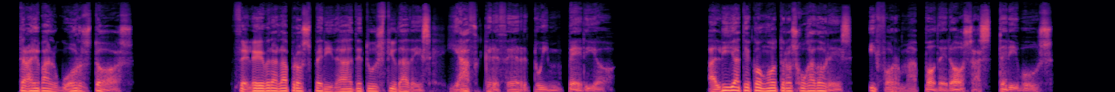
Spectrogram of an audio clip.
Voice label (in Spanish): locutor espanol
